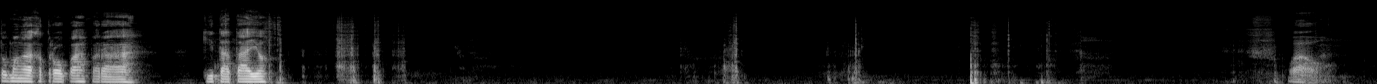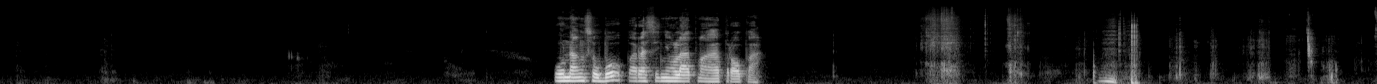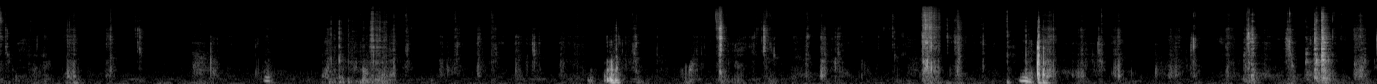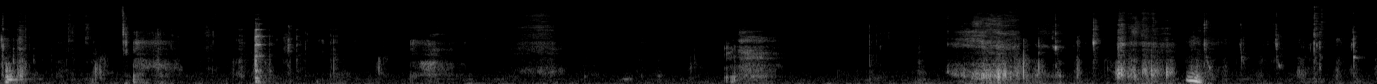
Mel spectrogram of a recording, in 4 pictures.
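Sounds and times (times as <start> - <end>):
chewing crispy fried fish: 22.9 - 45.2, 51.5 - 55.0.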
